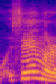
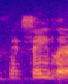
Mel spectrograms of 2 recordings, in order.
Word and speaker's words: Sadler: they released okay and um uh s uh Sandler how do you say his name William Sadler s Sadler Sadler Sadler doesn't he um in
